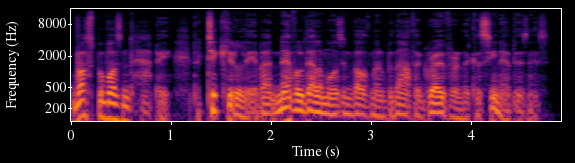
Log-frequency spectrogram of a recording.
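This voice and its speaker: Low, creaky English male narrator. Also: animated, rapid-fire, darkish tone, no echo, studio quality. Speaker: audiobook narrator. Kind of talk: scripted mystery story narration.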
